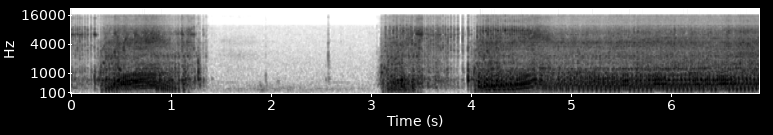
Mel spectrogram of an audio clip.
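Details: 2008 Homelite trimmer two-stroke (UT 21546A), started on choke after a couple of weeks unused and low on fuel: catches with a high buzz, cuts out, then holds a steady, even whine; runs fine.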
